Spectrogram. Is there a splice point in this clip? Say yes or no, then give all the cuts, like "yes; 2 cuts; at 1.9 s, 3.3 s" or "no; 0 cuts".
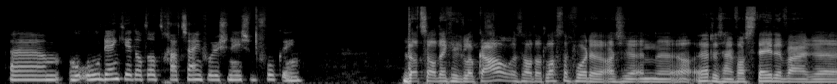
no; 0 cuts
